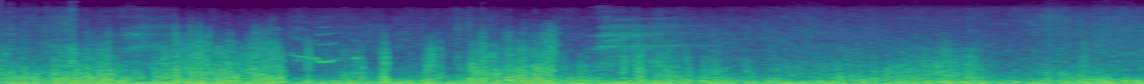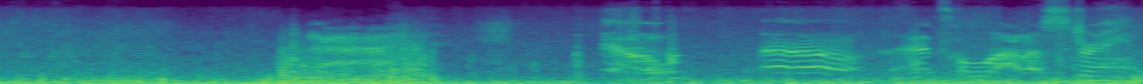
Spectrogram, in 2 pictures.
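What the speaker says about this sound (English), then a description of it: "just trying to sail her a bit" A sailboat under sail in strong wind, with heavy, constant wind roar buffeting the microphone and water rushing beneath, while someone talks over it.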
